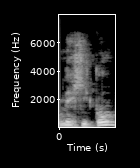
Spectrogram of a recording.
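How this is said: The name is said with a Spanish pronunciation.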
